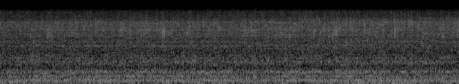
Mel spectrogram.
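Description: Water drains from a cooking pot into a kitchen sink during chili preparation, a steady, close rushing and gurgling flow that holds even throughout.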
